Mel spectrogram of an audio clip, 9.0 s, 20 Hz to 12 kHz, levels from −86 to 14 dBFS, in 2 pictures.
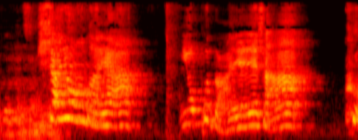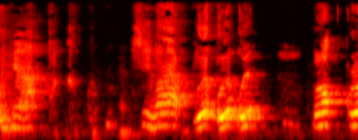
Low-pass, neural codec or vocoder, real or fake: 10.8 kHz; none; real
